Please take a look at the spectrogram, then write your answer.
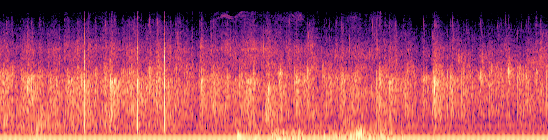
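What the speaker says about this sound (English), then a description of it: "Let's give them one more round of applause." Applause from a church congregation at a Sunday service, a continuous patter of many hands with a few sharp louder claps standing out near the start and brief murmuring voices partway through.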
